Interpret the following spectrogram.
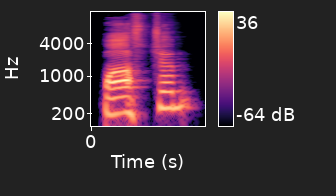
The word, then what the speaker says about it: Paschen: पास्चन, PASCHEN, पास्चन series.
